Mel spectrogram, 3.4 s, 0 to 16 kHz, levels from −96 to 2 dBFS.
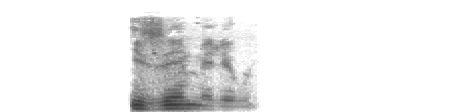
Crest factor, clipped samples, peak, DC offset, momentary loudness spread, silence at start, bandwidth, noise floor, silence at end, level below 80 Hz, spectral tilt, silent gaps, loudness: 20 dB; under 0.1%; -12 dBFS; under 0.1%; 17 LU; 0.95 s; 9.4 kHz; under -90 dBFS; 1.65 s; -72 dBFS; -5 dB/octave; none; -28 LUFS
